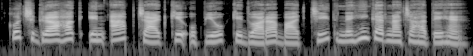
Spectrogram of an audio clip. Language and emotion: Hindi, neutral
